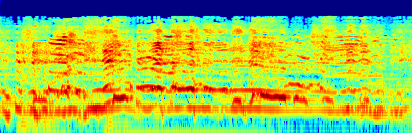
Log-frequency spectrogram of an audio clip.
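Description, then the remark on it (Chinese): Funeral music and mourners wailing and sobbing together in a house where a girl has died, a dense, mournful chorus over a low sustained musical drone, fairly loud and holding a steady intensity throughout. “耶稣继续向埃鲁家走，这个时候家中传来哀乐以及悲哭声，而且越来越响。”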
